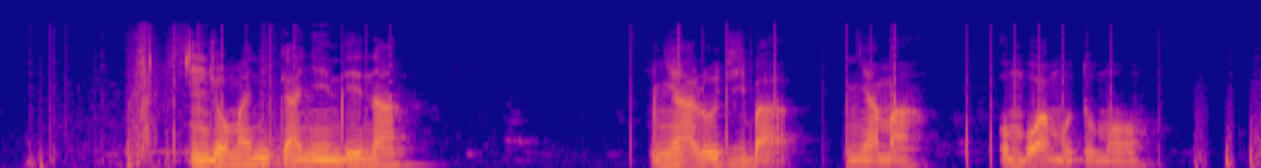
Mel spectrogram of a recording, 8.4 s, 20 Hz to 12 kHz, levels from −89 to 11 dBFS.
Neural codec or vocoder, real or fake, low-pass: none; real; 7.2 kHz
